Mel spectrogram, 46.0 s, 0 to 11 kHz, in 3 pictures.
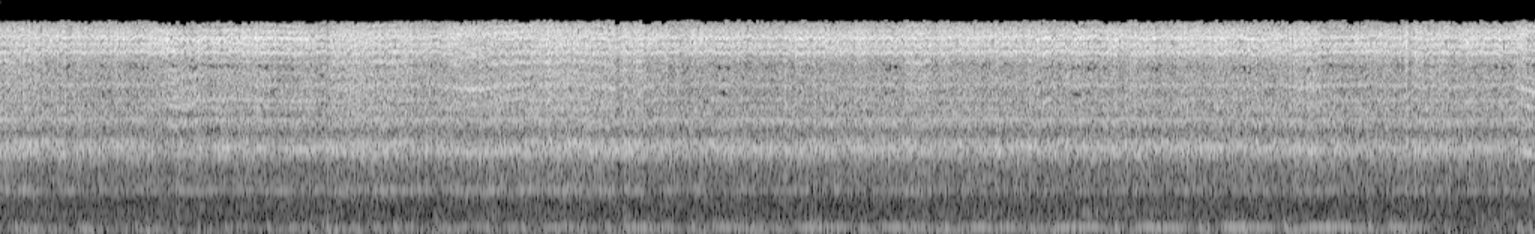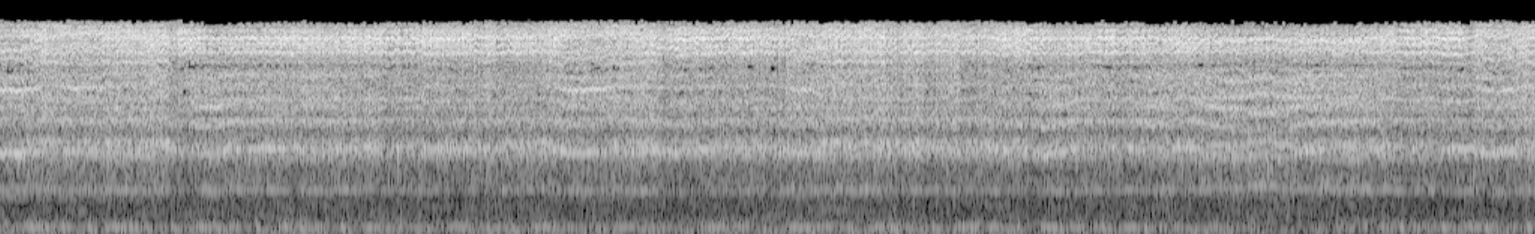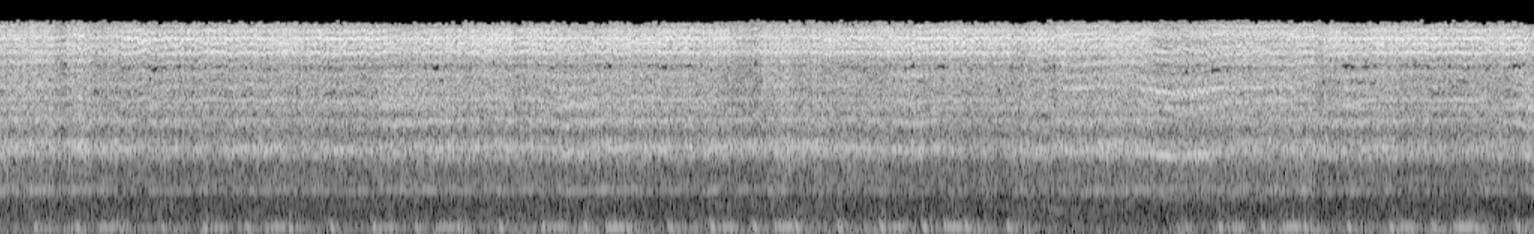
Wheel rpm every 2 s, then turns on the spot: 170, 160, 170, 170, 170, 160, 170, 170, 170, 160, 160, 160, 160, 160, 160, 160, 170, 170, 160, 170, 160, 160, 160.
none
